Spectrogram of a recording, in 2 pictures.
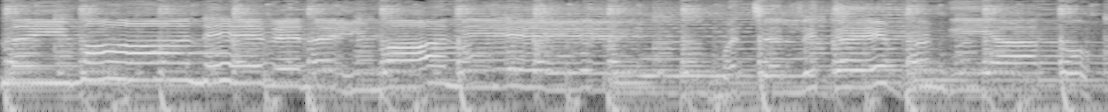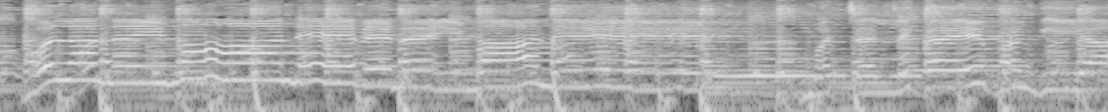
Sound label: bhakti ringtone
